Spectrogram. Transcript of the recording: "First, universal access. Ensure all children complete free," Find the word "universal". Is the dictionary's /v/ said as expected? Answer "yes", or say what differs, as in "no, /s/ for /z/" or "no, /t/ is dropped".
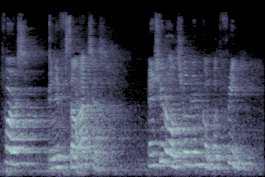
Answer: no, /f/ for /v/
